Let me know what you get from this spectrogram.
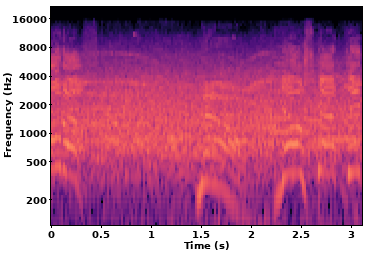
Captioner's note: crowd cheering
